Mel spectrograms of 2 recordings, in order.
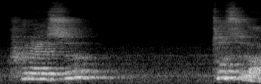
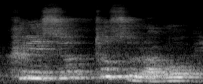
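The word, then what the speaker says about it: Christus: 근데 그리스도를 어 그 로마 말로 어 정확하게 말한다면 크리스라고 해야 된답니다. 그 저 헬란말이 말이잖아요. 그런데이 헬란말을 로마로 음력을 하면 크레스 투스가 아니고 크리스투스라고 해야 옳다는 것입니다.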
